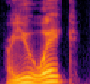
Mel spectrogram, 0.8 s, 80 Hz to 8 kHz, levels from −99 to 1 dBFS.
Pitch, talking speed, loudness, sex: 150 Hz, 235 wpm, -15 LUFS, male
